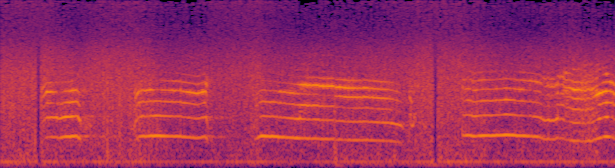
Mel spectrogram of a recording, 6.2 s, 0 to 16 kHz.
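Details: Newborn delivered by low cervical cesarean section (laparotrachelotomy) with forceps in a 1936 hospital film: four strong, clear, high-pitched cry bursts over a steady low hum; vigorous, healthy newborn cry.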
